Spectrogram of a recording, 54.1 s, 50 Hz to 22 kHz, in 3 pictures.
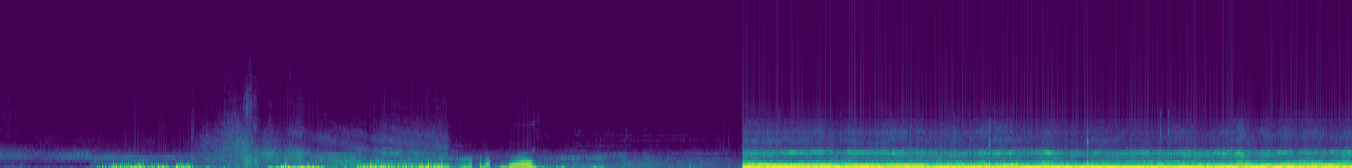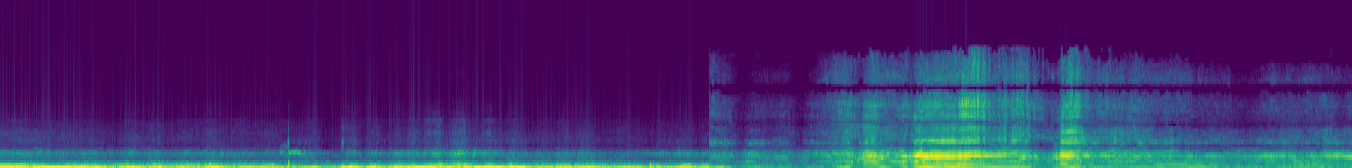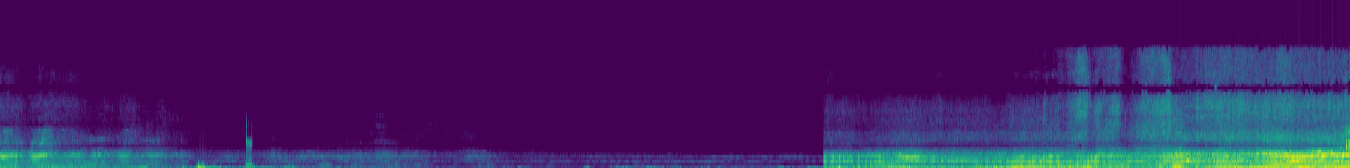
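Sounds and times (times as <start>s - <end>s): snowmobile engine at high revs: 0.1s - 54.0s
high whine sweeping up and down: 9.8s - 30.1s.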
